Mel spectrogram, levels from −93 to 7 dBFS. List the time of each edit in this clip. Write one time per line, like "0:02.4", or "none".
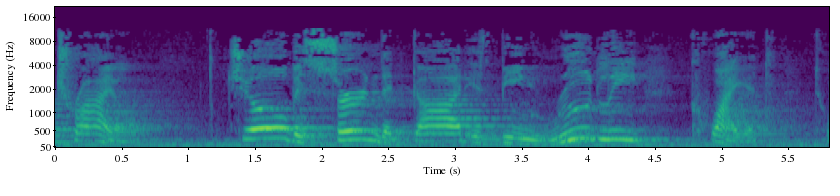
none

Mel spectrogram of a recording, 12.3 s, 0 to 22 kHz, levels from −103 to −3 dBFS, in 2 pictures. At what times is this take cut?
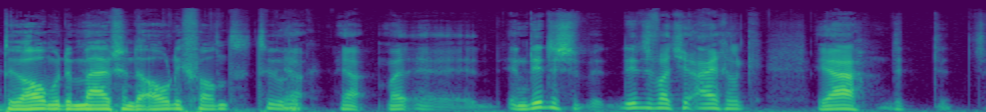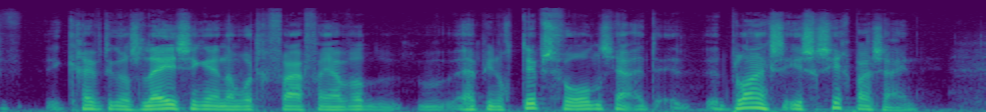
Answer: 0:05.0
0:08.3
0:11.3

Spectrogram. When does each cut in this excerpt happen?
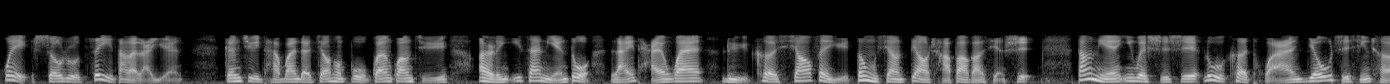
none

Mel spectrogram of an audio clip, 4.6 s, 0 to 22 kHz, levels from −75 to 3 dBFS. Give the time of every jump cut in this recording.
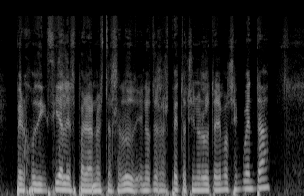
none

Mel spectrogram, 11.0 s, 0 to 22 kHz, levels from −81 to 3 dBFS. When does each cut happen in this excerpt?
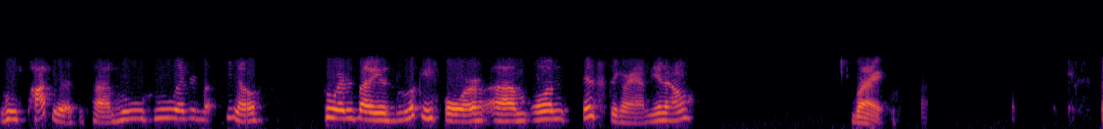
none

